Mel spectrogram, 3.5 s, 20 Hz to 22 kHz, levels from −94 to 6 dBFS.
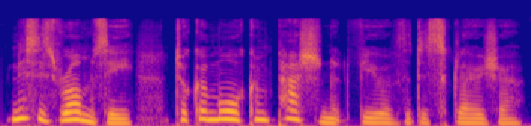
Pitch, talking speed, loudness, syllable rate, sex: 185 Hz, 170 wpm, -18 LUFS, 5.9 syllables/s, female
